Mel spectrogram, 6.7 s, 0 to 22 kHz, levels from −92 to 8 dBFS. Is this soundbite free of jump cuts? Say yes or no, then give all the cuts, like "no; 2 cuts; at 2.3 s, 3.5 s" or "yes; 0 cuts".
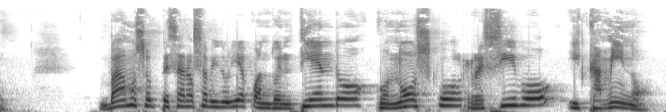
no; 1 cut; at 1.9 s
